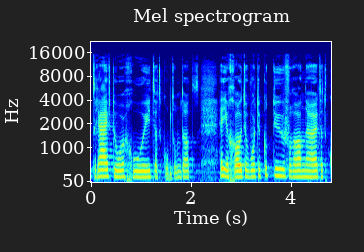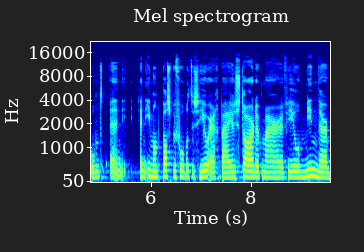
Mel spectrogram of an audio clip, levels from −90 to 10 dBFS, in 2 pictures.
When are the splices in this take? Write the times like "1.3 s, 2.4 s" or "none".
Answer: none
